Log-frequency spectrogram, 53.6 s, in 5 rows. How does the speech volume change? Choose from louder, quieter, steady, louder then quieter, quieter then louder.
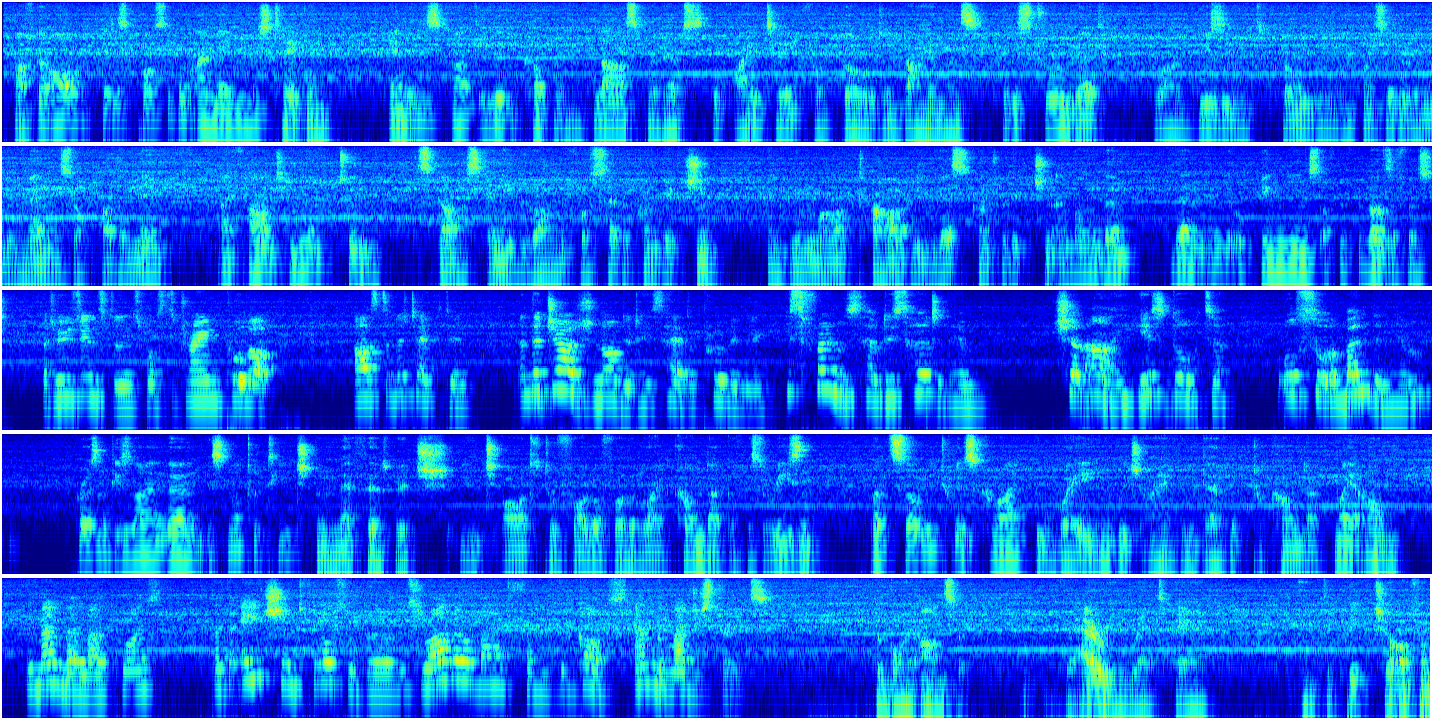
steady.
